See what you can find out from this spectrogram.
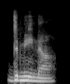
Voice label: "demeanour", Indian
